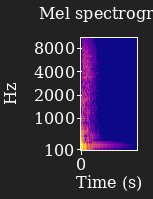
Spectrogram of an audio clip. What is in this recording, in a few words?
snare; soundscrate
